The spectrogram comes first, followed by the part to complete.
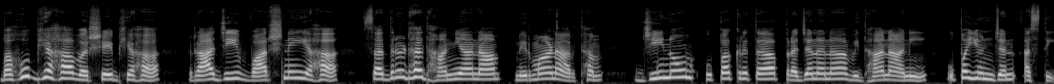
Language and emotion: Sanskrit, neutral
